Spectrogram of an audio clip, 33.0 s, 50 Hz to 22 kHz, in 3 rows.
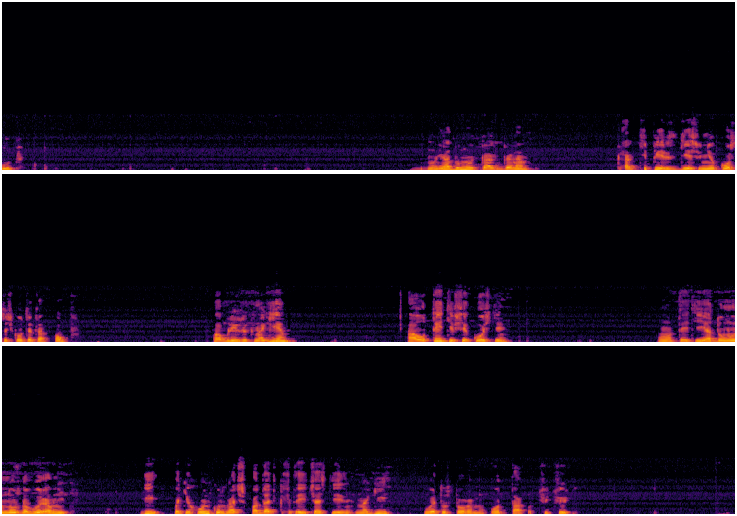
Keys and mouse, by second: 1.9 click, 2.8 r, 4.7-6.4 middle drag, 6.7 r, 8.2-9.4 middle drag, 10.8 click, 11.7 r, 14.4 middle click, 16.2-17.3 middle drag, 18.9 click, 19.8 r, 22.9 middle click, 23.7 click, 24.8 r, 27.2 click, 28.1 r, 29.6 middle click, 30.8-31.9 middle drag.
